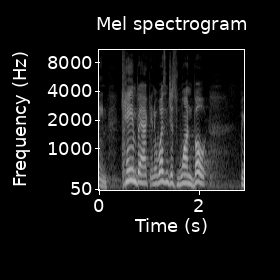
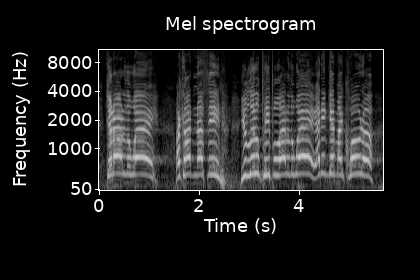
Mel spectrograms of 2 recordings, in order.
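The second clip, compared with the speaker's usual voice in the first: mock yelling, very high, loud and screaming; 12 semitones higher, 5 dB louder than usual. Speaker retelling a man arriving at crowded docks, acting out his screaming. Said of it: "Could you hear him screaming and yelling?".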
